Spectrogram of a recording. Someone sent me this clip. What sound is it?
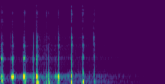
A deep and menacing evil male laugh.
